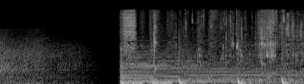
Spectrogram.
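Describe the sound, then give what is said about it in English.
Samuel Adams Alpine Spring, a pils brewed with honey malt and Tettnang hops, pours with a soft, fizzing hiss that fades over about a second, then a brief silence before a much louder, dense sound cuts in. “That's the sound of our spring beer, Samuel Adams Alpine Spring.”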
